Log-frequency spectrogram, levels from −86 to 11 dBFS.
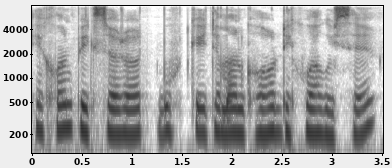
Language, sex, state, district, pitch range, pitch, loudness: Assamese, female, Assam, Kamrup Metropolitan, 205-225 Hz, 210 Hz, -15 LUFS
